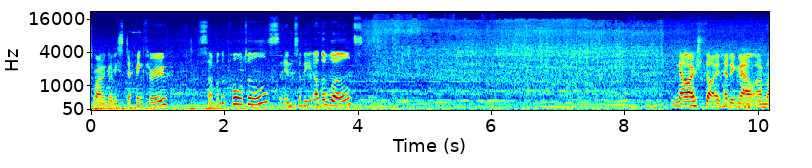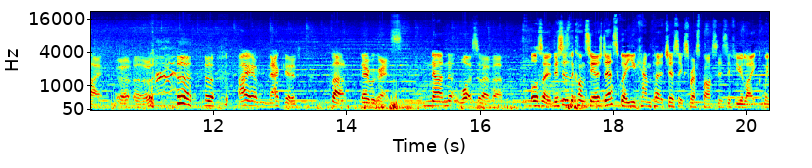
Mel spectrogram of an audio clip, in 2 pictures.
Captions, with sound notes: where I'm gonna be stepping through some of the portals into the other worlds. (water splashing) Now I've started heading out, I'm like uh-oh, I am knackered. But no regrets, none whatsoever. Also this is the concierge desk where you can purchase express passes if you like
